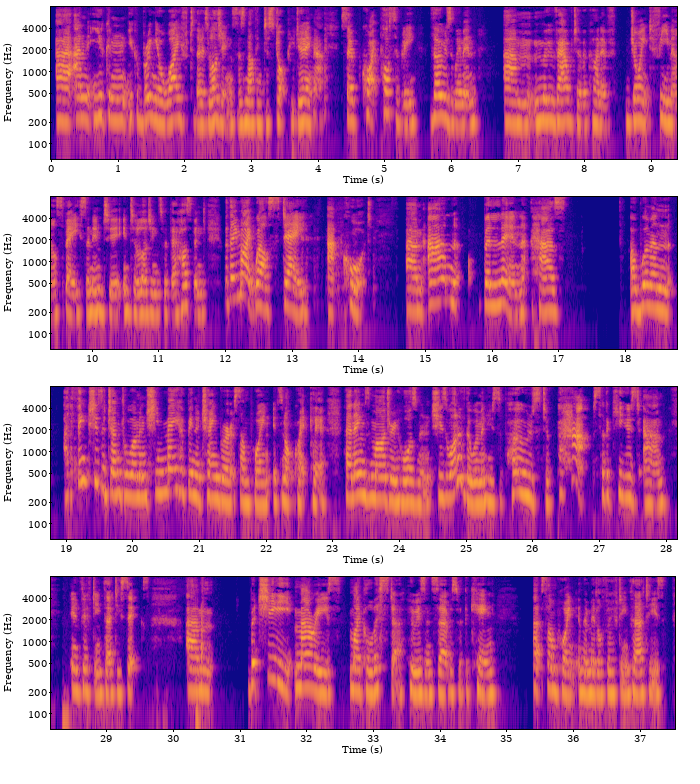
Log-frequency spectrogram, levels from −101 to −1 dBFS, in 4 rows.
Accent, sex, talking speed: British, female, 175 wpm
